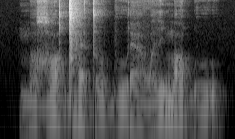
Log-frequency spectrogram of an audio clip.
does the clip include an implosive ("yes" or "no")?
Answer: yes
